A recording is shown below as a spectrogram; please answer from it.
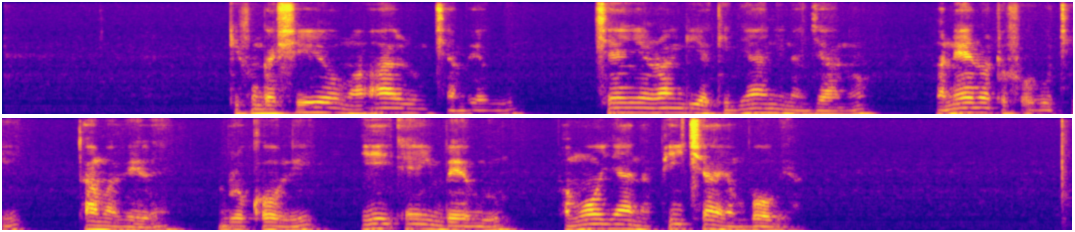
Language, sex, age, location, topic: Swahili, male, 25-35, Dar es Salaam, agriculture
